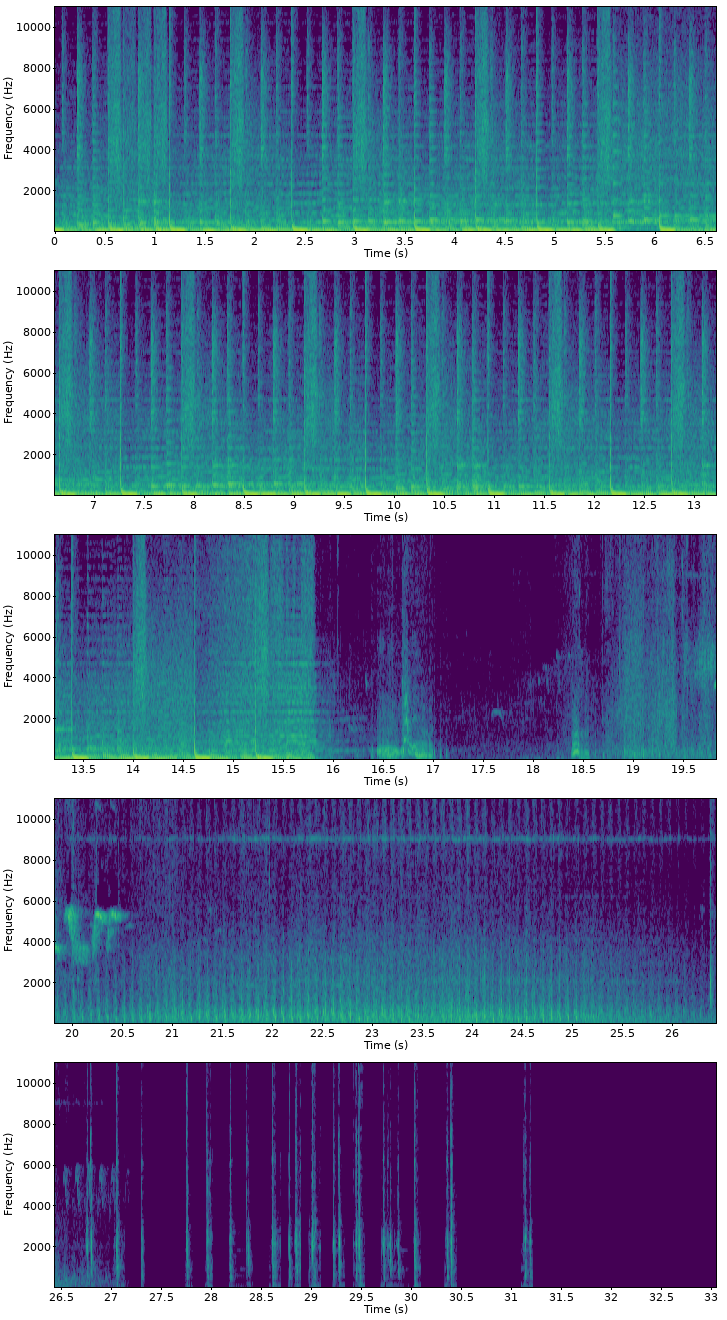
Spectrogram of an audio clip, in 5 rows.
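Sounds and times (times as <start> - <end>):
rapid rattling buzz: 19.6 - 27.0
keystroke clicks: 28.2 - 30.5.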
